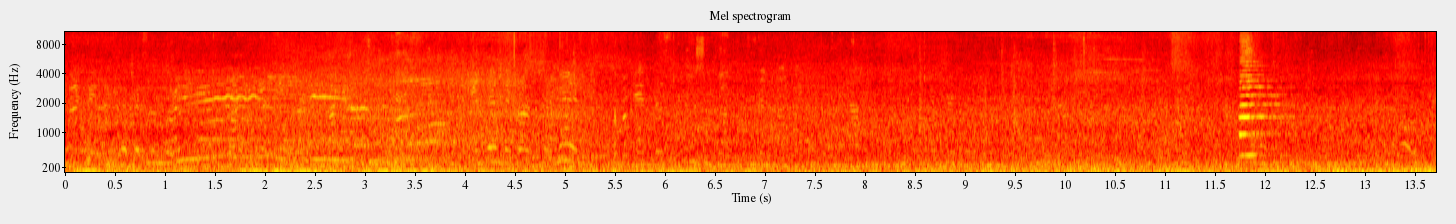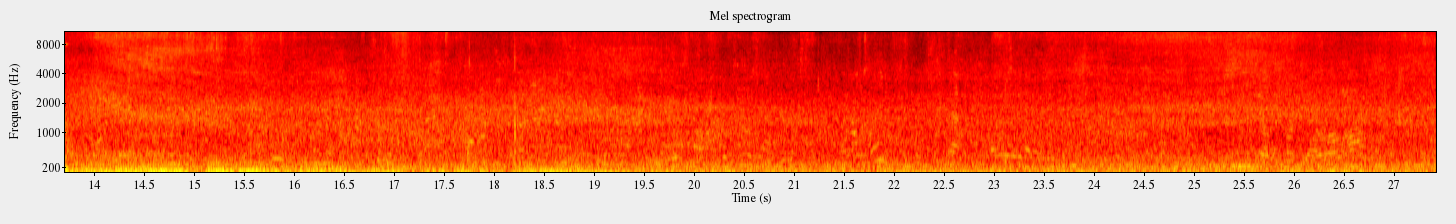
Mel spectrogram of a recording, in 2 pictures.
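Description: Steady city traffic rumbles nearby outdoors.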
